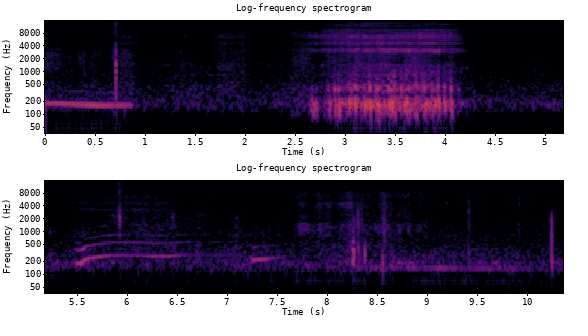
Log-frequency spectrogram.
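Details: Snoring: a single loud, rough, rattling breath-in noise amid quiet room sounds.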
